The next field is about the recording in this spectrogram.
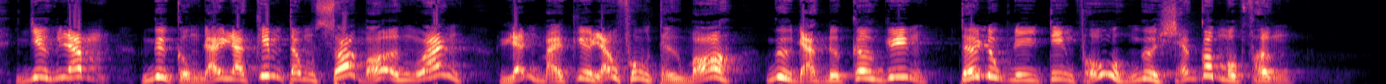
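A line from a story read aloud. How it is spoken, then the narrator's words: Long laugh, then shout. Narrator (Vietnamese): Lăng Thiên Hậu cười dài, quát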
